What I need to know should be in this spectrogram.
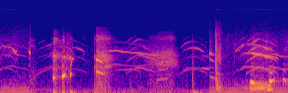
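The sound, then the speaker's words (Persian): A kitten meows over and over, a run of many short, high-pitched cries that bend up and down in pitch and vary in loudness, with brief gaps between them. “وای، آروم باش گربه کوچولو.”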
